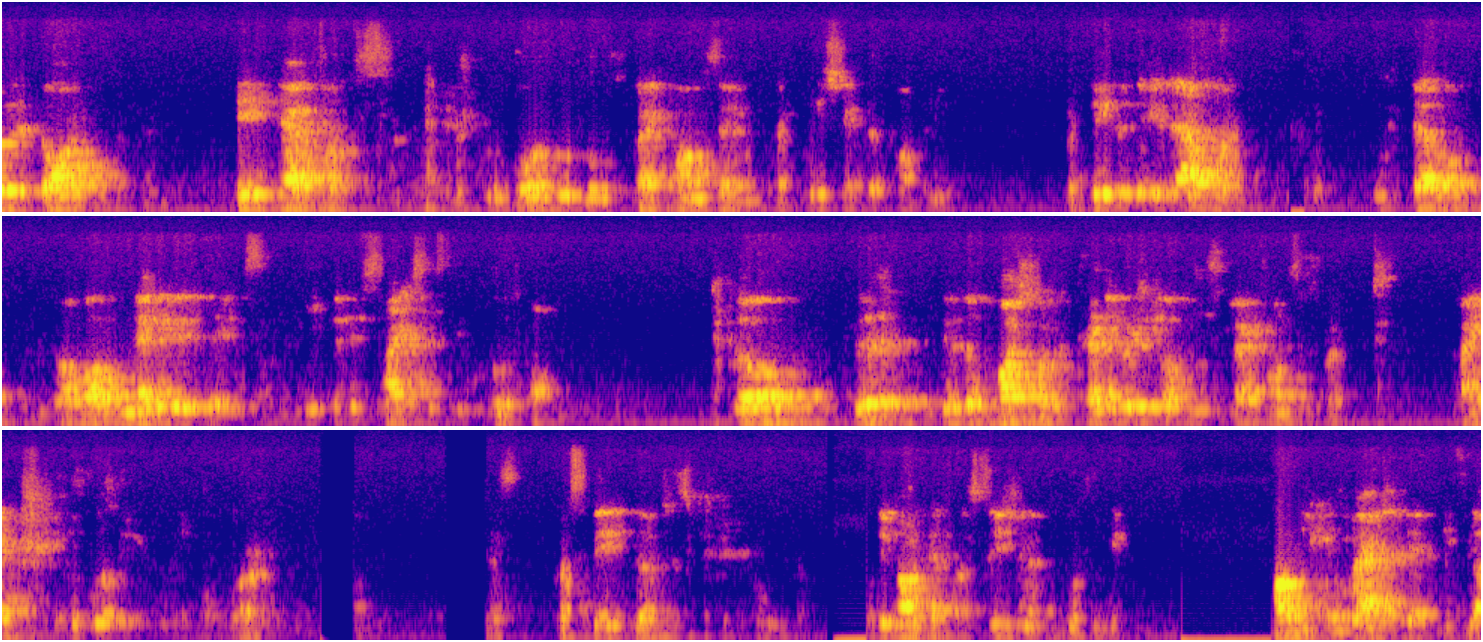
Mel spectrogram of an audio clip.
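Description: A man speaks steadily into a microphone in a large room, heard through an online call.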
